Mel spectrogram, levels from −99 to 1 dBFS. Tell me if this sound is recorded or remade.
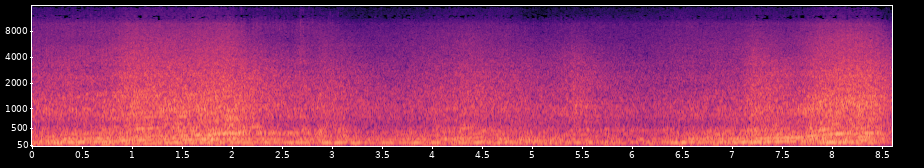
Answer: remade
